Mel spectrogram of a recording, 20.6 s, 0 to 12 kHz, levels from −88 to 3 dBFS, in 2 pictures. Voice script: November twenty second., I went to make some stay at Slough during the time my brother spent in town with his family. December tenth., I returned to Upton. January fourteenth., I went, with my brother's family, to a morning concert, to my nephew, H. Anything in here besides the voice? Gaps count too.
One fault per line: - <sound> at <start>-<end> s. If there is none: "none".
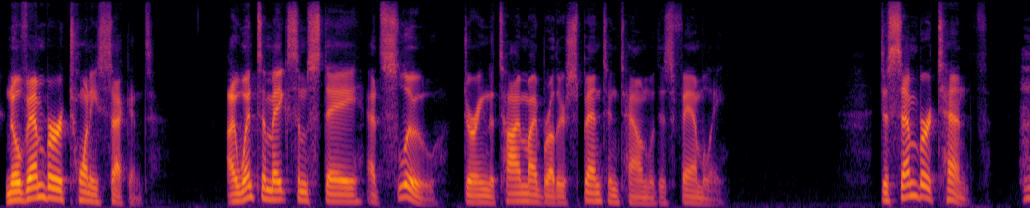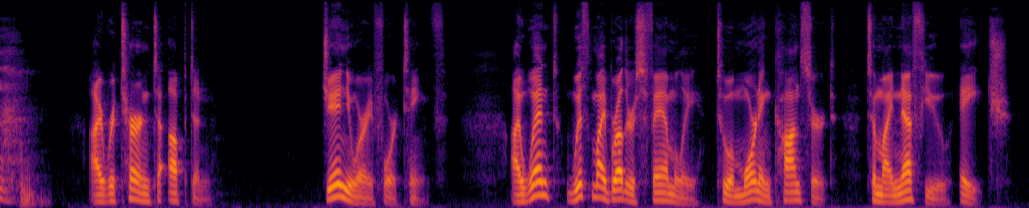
- sigh at 10.2-10.8 s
